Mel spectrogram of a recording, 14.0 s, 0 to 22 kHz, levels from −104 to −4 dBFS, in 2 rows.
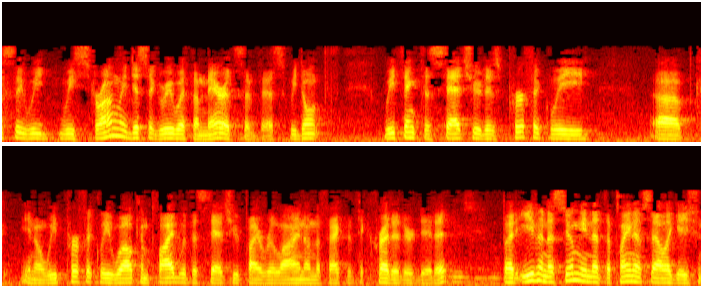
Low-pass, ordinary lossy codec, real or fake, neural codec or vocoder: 7.2 kHz; MP3, 24 kbps; fake; codec, 16 kHz in and 24 kHz out, 1 kbps, XY-Tokenizer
